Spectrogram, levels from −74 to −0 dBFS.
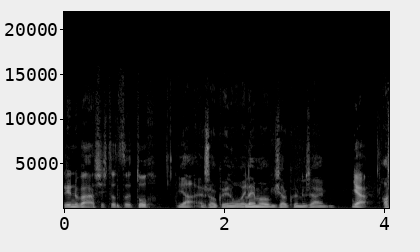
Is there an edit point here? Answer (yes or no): yes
